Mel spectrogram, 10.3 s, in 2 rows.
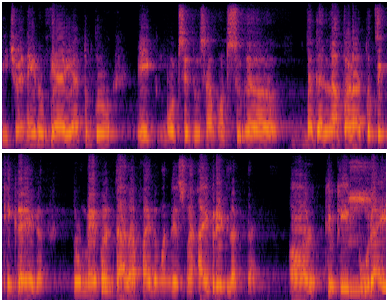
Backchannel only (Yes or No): Yes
